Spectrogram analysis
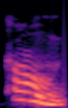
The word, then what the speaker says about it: comb: Okay, next sound, comb. Say comb, comb. Last sound is And which silent letter pair are we going to use with that? The MB.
